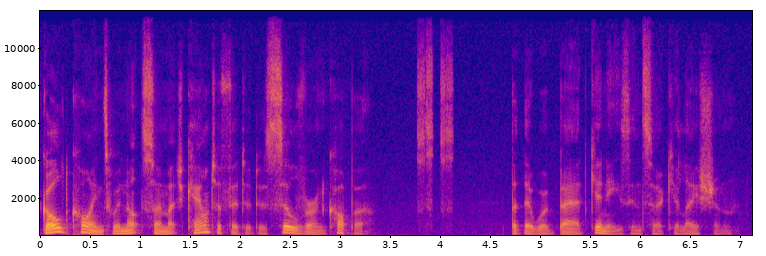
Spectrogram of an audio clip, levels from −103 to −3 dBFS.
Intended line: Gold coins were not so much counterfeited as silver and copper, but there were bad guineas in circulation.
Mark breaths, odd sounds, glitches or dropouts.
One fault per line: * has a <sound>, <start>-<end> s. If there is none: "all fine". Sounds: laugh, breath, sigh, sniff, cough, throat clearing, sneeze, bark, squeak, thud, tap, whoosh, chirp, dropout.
* has a laugh, 3.8-4.1 s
